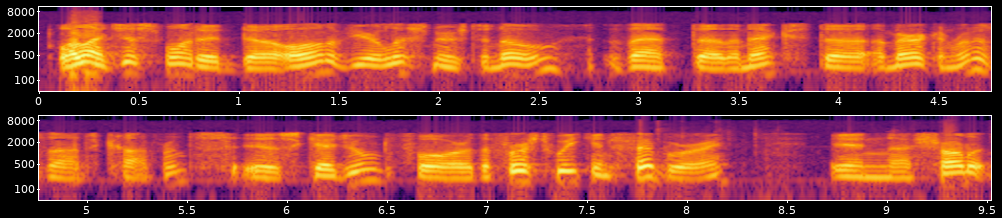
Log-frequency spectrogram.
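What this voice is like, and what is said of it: Aristocratic-sounding accent. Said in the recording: “People even love your aristocratic accent”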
